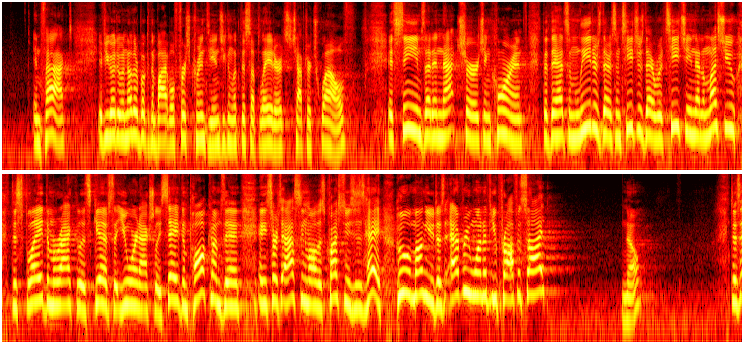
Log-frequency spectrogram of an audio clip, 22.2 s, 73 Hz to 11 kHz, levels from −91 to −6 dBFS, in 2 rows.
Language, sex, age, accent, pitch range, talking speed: English, male, 40-59, American, 185-255 Hz, 215 wpm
